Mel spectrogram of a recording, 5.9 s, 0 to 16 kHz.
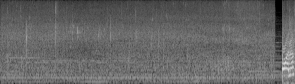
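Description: Chicken pieces deep-frying in a pot of 350-degree oil for an orange chicken recipe, a steady close crackling sizzle throughout, with a brief louder clatter at the very end.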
